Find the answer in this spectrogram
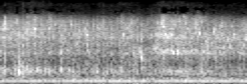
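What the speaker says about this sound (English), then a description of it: "So you just want to pour this nice and easy." Bone broth with mushrooms is poured through a strainer, giving a quiet, continuous trickling stream of liquid with a faint steady hum underneath and no talking.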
